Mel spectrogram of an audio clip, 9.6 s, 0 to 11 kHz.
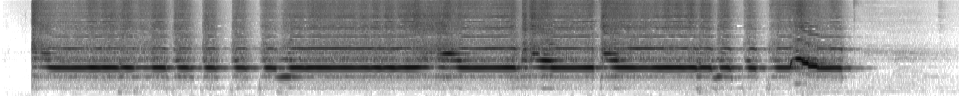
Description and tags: Kaval Play 02
Recording of an improvised play with Macedonian Kaval
Acoustic, Macedonian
